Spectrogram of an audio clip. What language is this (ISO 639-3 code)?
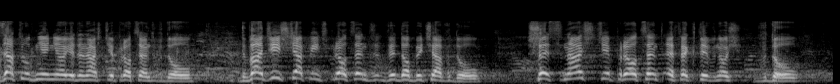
pol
